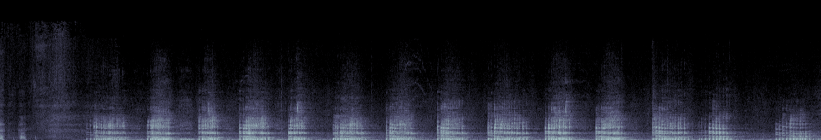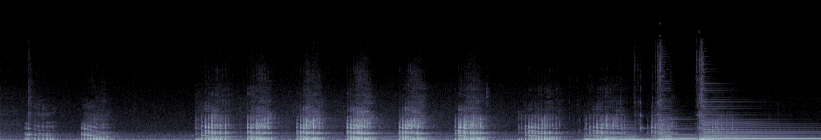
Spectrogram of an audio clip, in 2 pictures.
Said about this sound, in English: And I think what we'll do is also play a recording of a full-on deer rut to not disappoint loyal listeners.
